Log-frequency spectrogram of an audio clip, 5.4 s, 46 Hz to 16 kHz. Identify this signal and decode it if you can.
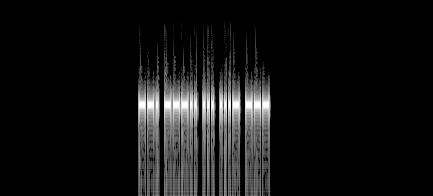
Morse code, heard as a keyed tone, about 41 wpm, 700 Hz. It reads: G8SVO
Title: DXCC-100 Call Signs - 5 Characters - 45wpm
